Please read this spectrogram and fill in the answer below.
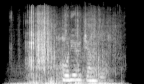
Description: rock scraping on boulder

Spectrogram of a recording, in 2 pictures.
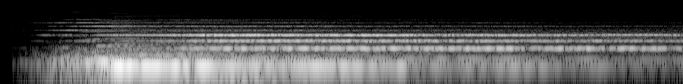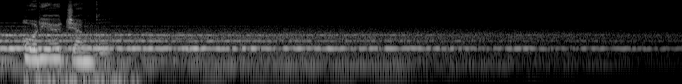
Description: yoga zen art sound; volkovsound

